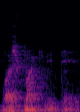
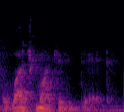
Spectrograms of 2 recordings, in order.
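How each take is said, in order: First: Breathy whisper, no voice at all. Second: Said in the usual way. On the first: Real, not acted. Dealer whispering to viewers that the market is dead. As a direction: whisper it like a secret.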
